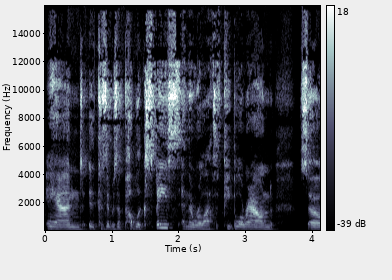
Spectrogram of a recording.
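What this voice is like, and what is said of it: Usual voice. Nothing is said of it.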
